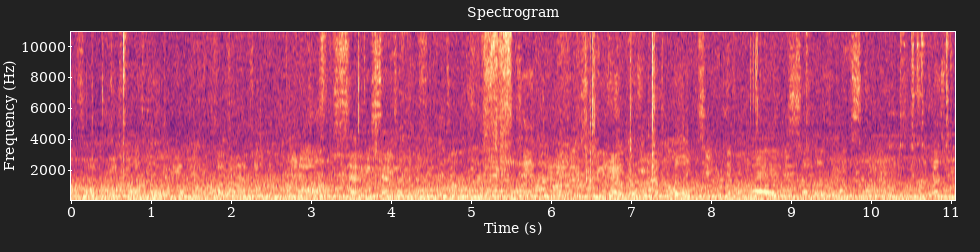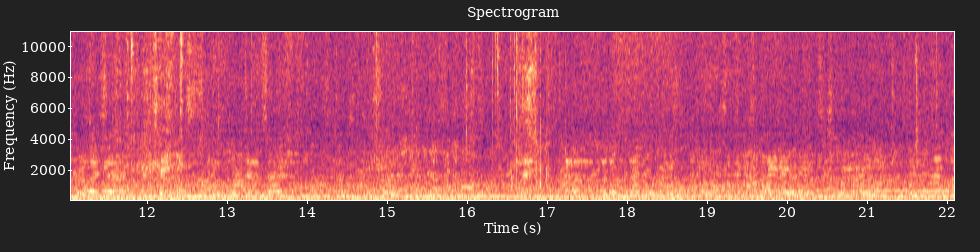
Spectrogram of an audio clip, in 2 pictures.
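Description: A steady low roar of an aircraft cabin fills the background.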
